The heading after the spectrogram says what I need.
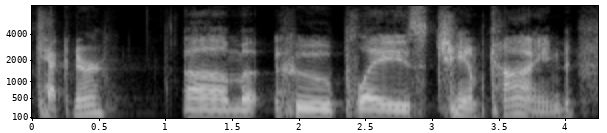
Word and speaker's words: Koechner: Did you know I once heard David, I think it's pronounced Koechner, who plays Champ Kind, say that the original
